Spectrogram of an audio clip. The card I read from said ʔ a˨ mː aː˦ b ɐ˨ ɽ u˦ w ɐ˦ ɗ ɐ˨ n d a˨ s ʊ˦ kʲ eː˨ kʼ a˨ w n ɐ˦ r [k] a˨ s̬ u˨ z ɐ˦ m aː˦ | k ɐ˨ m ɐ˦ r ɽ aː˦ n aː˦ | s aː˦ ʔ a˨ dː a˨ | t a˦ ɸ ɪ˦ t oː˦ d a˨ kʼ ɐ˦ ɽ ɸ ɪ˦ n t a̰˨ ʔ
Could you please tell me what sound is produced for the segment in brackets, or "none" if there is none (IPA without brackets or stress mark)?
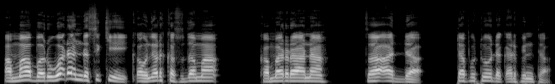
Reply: k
